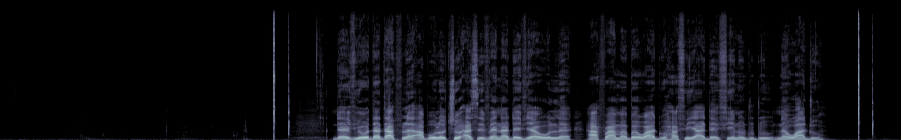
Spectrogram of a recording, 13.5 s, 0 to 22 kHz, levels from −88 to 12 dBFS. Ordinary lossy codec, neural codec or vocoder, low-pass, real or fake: none; none; 19.8 kHz; real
